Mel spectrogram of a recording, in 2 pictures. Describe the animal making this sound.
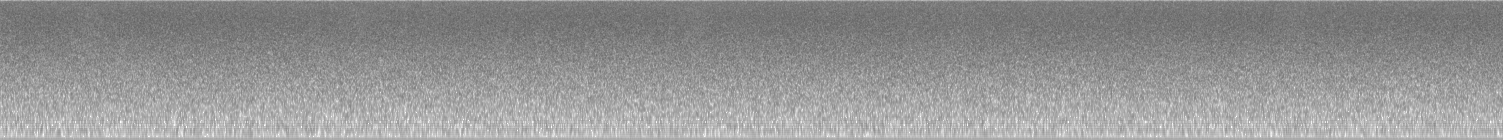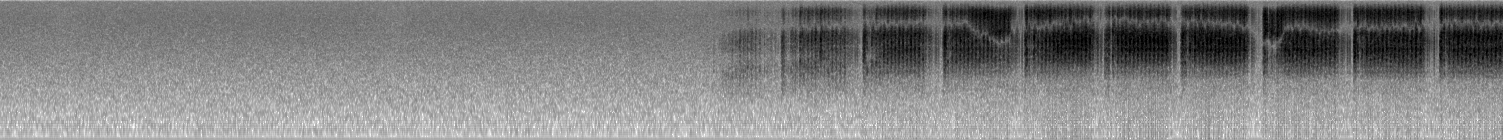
Chorthippus mollis, an orthopteran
